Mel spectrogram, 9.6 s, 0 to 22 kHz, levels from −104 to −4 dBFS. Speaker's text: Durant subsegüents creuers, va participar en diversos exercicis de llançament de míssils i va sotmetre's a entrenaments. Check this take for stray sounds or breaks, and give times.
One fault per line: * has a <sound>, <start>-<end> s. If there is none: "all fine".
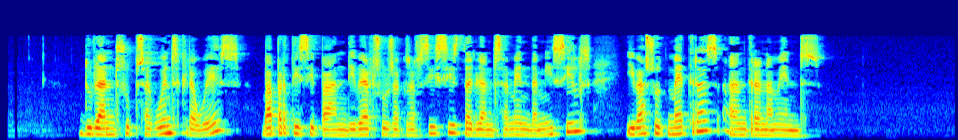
all fine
